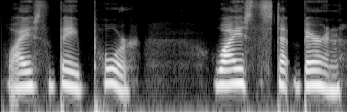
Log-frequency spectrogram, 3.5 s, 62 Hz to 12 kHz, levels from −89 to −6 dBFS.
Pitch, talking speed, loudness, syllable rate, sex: 210 Hz, 175 wpm, -18 LUFS, 4.7 syllables/s, female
